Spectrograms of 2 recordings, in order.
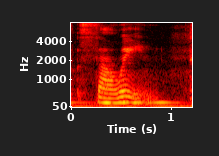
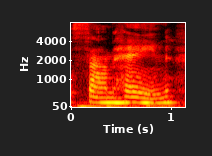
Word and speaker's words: Samhain: So the origins of Halloween lie in the pagan celebration of Samhain, which is actually, it's actually spelt, you may have seen the word around, it's actually spelt Samhain, but it's pronounced Samhain, which is where today's word Halloween has become.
